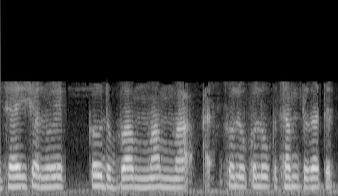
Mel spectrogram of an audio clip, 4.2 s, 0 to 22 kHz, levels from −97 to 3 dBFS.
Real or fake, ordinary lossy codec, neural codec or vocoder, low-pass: fake; AAC, 16 kbps; vocoder, 22.05 kHz, 80 mel bands, WaveNeXt; 7.2 kHz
